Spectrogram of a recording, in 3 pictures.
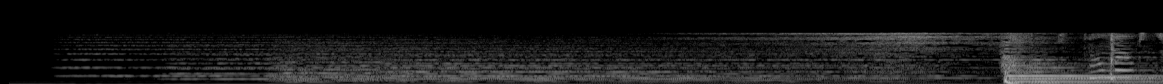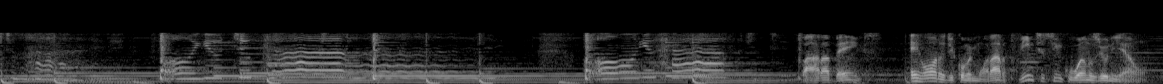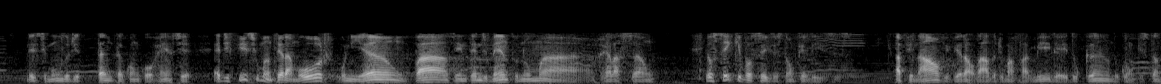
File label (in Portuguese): Boda de Ouro Feminino, Telemensagens; Bodas e Casamento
